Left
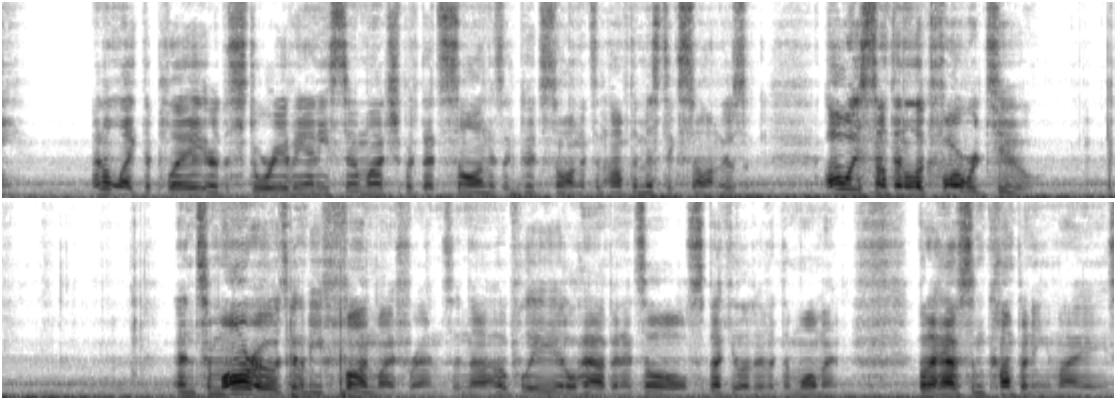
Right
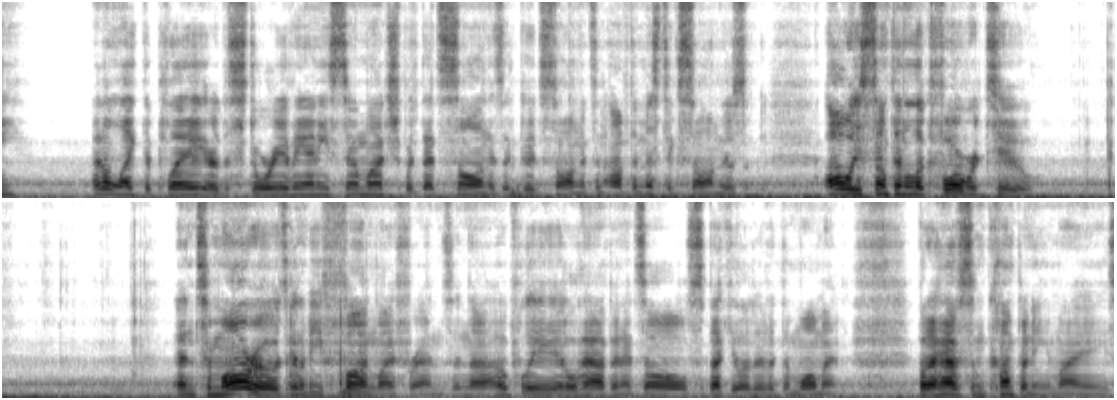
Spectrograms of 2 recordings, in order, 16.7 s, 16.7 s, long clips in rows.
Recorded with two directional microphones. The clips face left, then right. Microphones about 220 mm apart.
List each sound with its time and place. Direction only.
0.7 s speech: 20° right (ahead or behind)
6.6 s speech: 20° right (ahead or behind)
9.6 s speech: 20° right (ahead or behind)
